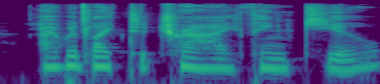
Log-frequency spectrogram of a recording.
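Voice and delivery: timid, meek voice. Reading a fairy tale aloud, the maid answers the royal servant, meekly. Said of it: "meekly said Cinderella".

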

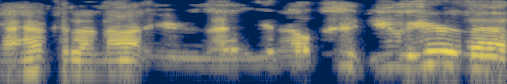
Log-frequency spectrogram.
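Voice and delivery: high, fast, rattled, frightened disbelief.

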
